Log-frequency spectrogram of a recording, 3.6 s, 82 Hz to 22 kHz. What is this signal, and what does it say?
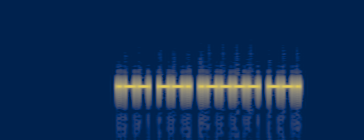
Morse code, heard as a keyed tone, about 36 wpm, 700 Hz. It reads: WG1G
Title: USA Call Signs - 3x Character Spacing - 35wpm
